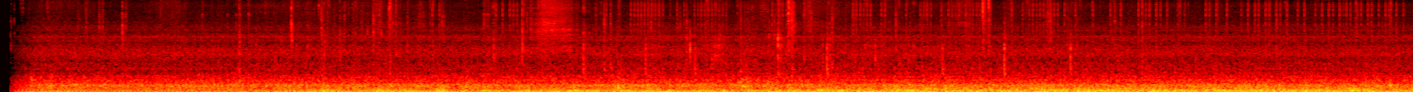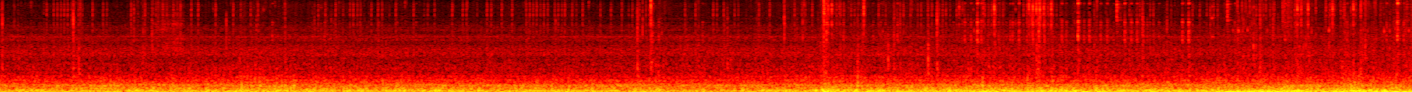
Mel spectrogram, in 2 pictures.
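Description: Car driving slowly on a snow-covered road, heard from inside the cabin: a steady low rumble of engine and tyres that grows a little louder a few seconds in, with scattered light ticks.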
